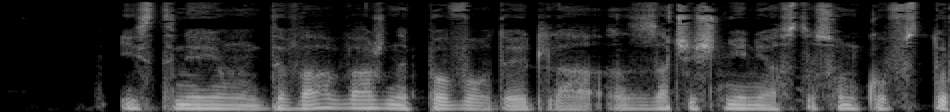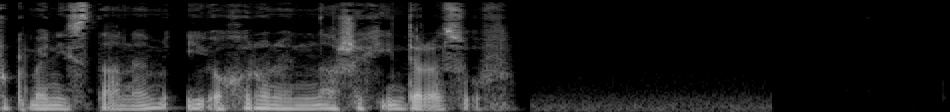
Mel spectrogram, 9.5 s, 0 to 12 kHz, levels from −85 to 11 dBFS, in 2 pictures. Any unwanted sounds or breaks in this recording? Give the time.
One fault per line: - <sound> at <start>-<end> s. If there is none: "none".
none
